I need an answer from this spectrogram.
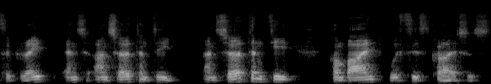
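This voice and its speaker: A man at a medium pitch and moderate pace, with a quiet background. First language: German. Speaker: general practitioner. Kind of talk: short online presentation.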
